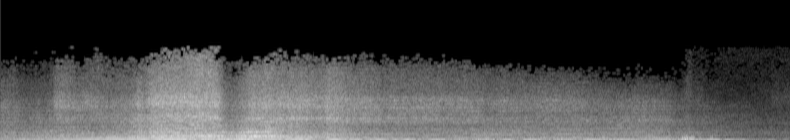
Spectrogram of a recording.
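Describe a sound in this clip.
A race car engine roars loudly up close as the car speeds past.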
